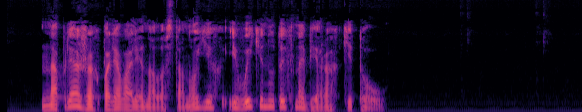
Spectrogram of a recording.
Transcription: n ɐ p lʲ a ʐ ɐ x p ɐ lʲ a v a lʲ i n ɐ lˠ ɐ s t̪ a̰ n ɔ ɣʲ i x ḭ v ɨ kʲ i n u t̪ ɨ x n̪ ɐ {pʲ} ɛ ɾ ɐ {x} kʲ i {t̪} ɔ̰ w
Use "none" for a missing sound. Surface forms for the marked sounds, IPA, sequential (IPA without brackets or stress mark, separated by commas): bʲ, x, t̪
